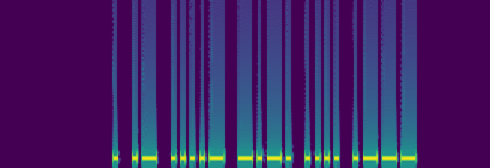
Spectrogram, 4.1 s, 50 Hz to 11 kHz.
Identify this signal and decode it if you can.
Morse code, heard as a keyed tone, about 30 wpm, 700 Hz. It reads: EA4CHJ
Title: DXCC-100 Call Signs - 6 Characters - 30wpm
